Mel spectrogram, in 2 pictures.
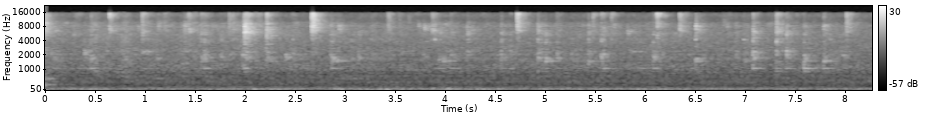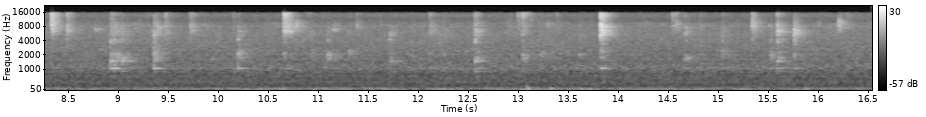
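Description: Hot oil popping and spitting in a lidded frying pan on the stove, in sharp pops at irregular moments over a steady low hum.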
